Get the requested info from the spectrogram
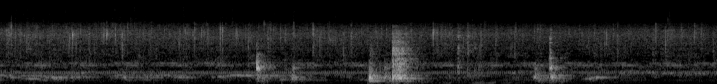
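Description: Roti-and-potato tikkis shallow-frying in oil in a nonstick pan, sizzling and crackling steadily. A wooden spatula scrapes and knocks against the pan three times, loudest about four seconds in, as the tikkis are pushed and turned.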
